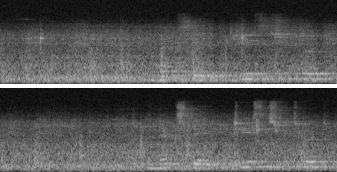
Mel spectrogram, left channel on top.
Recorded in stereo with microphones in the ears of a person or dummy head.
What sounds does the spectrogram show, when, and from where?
1.5 s a woman speaking: 55° right (ahead or behind), 2.5 m; by 3.3 s 70° right (ahead or behind), 4 m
